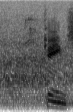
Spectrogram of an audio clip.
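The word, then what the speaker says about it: Cairns: Canes as Jenny says, but anyway, cuz they don't pronounce their Rs.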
